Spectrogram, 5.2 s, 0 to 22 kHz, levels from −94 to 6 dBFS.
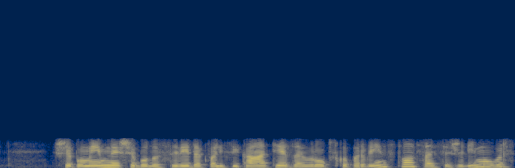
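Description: Speech runs through the iLBC codec for its full length. The band stops near 3.5 kHz and below 200 Hz. Each 30 ms frame is coded on its own, so the sound turns rough and synthetic. The coarseness points to the 13.33 kbps mode.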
